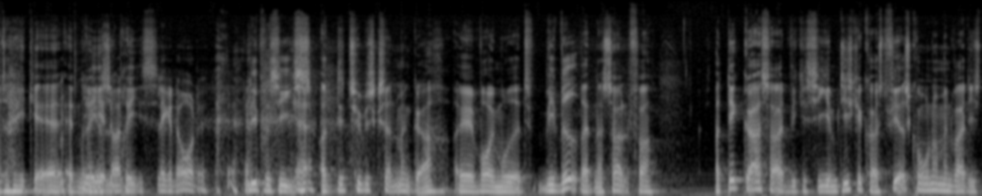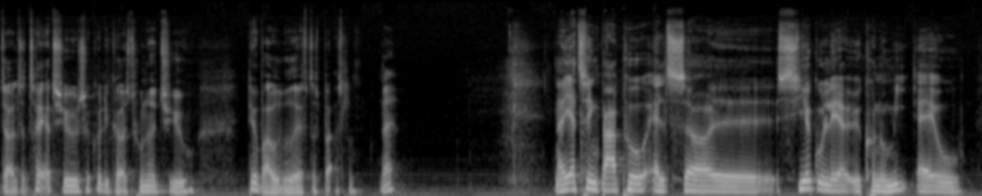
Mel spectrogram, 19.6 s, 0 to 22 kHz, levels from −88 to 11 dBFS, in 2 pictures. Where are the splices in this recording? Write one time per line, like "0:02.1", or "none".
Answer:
0:01.6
